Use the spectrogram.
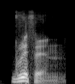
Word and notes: griffin: British English

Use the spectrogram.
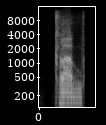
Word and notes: club: British English

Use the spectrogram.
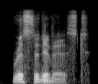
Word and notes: recidivist: British English

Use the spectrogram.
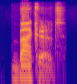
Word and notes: baccate: British English

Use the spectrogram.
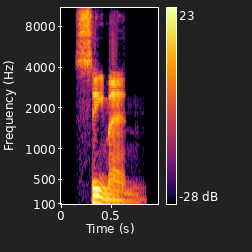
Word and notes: semen: British English

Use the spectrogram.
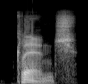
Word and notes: clench: British English

